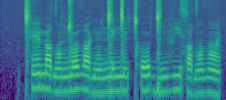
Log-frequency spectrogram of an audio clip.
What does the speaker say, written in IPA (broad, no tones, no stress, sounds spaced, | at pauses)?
ǀʰ ɛ̃ m e dˤ õ ŋ͡ǀ o ðˤ ɛ ɡ õ ŋ͡ǀ e ŋ͡ǀ ẽ ǀʰ o ɡ͡ǀ ĩ v i s ɵ dˤ õ ðˤ ɛ̃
